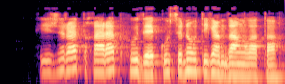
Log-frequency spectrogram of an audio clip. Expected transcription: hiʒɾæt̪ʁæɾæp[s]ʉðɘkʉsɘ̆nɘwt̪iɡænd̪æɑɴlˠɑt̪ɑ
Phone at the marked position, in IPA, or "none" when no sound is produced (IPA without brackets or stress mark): h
